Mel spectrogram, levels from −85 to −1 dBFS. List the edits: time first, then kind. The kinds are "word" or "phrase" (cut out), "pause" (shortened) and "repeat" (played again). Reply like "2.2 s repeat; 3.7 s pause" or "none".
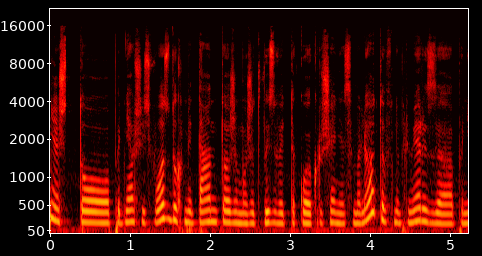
none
